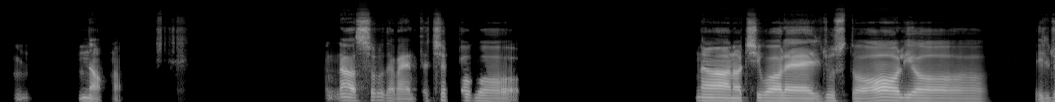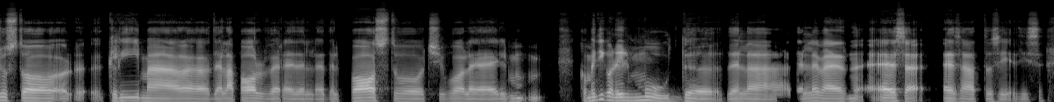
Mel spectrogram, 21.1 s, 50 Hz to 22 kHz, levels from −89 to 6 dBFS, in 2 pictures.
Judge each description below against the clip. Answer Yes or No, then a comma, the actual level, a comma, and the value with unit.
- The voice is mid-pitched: No, low, 100 Hz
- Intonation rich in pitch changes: No, average, 2.8 semitones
